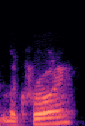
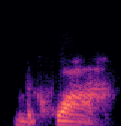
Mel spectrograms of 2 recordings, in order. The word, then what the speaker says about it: LaCroix: I think that's how you pronounce it, LaCroix. Uh-huh. But I used to say LaCroix. I kept saying LaCroix because Mm, that's just how I was used to saying it.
